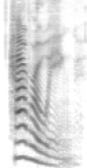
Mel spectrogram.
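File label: "harrowing", English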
